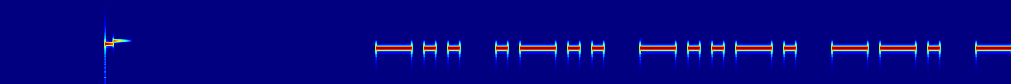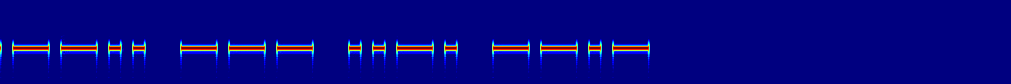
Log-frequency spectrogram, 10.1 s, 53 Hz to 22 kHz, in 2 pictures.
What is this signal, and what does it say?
Morse code, heard as a keyed tone, about 20 wpm, 700 Hz. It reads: DL/G8OFQ
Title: Difficult Call Signs 20wpm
